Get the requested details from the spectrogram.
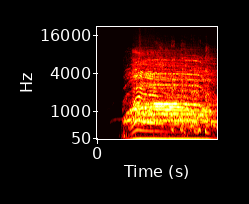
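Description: crowd, audience cheering

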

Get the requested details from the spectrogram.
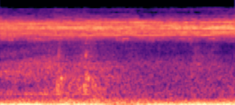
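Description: insect, cicadas buzzing

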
